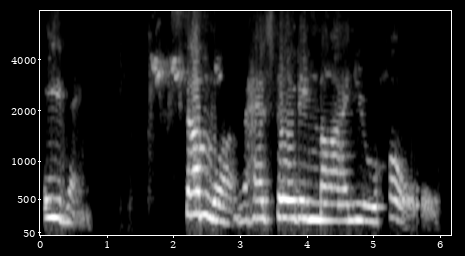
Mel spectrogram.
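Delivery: deadpan diary read with long pauses; reading to children. A narrator's reading. Author reading her wombat book aloud to a class, dry and deliberate.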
